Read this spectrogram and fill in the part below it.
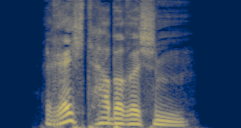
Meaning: strong dative masculine/neuter singular of rechthaberisch
- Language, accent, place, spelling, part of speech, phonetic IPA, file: German, Germany, Berlin, rechthaberischem, adjective, [ˈʁɛçtˌhaːbəʁɪʃm̩], De-rechthaberischem.ogg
